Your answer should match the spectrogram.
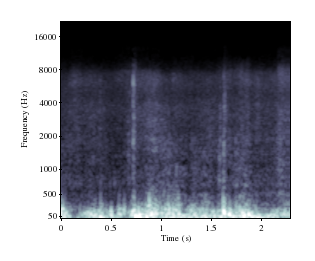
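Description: Mountaineering boots stepping on bare rock, two sharp knocks about a second apart, over a low wind rumble on the microphone.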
